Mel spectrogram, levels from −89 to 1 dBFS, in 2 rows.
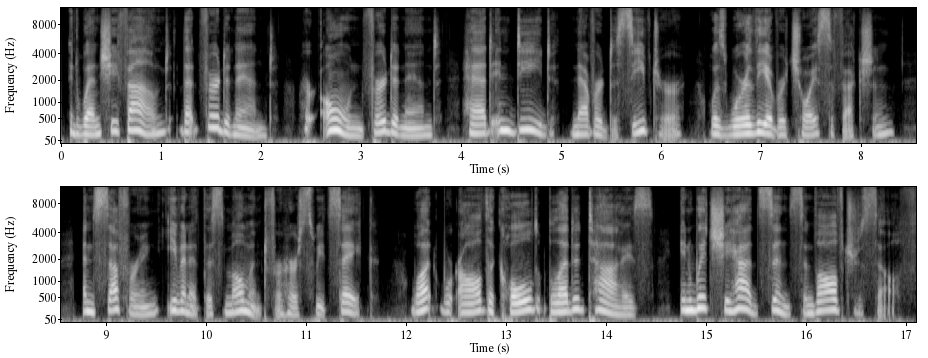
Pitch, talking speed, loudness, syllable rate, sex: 180 Hz, 155 wpm, -18 LUFS, 4.4 syllables/s, female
